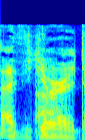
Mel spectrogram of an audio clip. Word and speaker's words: Azure: It's a color. So the only thing that matters is how the interior designers pronounce it. And it's Azure, darling.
